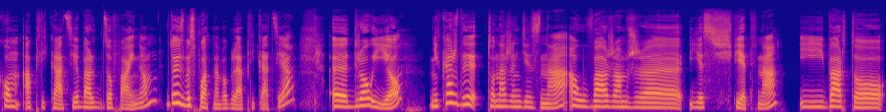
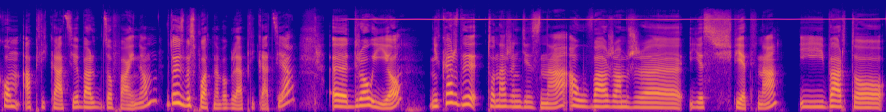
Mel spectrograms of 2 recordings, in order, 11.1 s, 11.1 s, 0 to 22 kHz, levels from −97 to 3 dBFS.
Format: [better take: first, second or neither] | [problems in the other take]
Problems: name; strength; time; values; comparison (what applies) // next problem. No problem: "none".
first | high-pitched whine; loud; from 4.5 s on; 11 kHz, 7 dB below the speech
